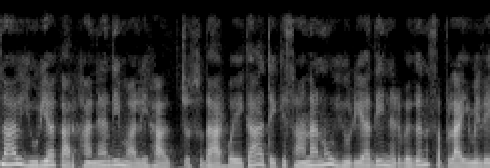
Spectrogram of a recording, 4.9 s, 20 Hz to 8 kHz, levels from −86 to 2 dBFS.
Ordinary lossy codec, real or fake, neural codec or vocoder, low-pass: none; fake; codec, 24 kHz, 1.2 kbps, DualCodec; 7.2 kHz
